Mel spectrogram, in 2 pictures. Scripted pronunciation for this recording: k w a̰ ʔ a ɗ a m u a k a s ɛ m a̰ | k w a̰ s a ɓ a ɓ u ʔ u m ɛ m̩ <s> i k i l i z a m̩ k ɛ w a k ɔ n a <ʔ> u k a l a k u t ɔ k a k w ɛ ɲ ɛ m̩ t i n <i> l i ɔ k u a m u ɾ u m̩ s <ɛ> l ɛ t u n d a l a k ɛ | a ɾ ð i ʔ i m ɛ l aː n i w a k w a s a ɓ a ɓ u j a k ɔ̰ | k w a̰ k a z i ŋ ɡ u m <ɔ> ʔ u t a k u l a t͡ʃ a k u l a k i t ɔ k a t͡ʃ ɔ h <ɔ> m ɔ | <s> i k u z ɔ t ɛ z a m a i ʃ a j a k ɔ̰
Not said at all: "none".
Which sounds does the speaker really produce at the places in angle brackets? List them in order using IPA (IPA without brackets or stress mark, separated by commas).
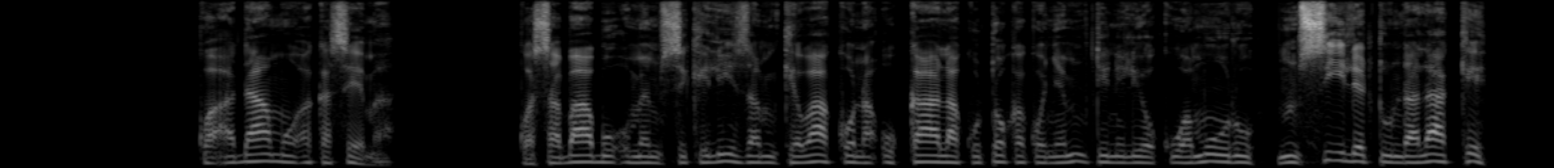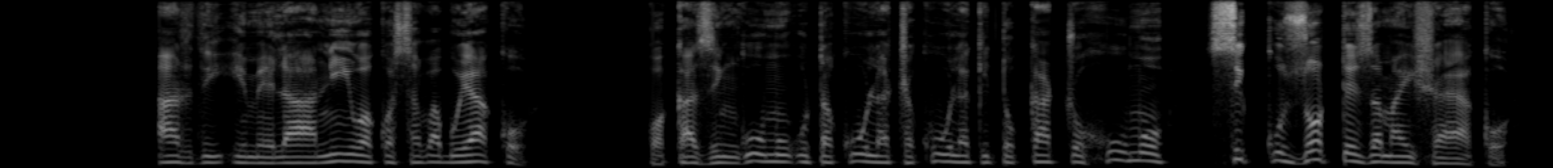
s, ʔ, i, i, u, u, s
